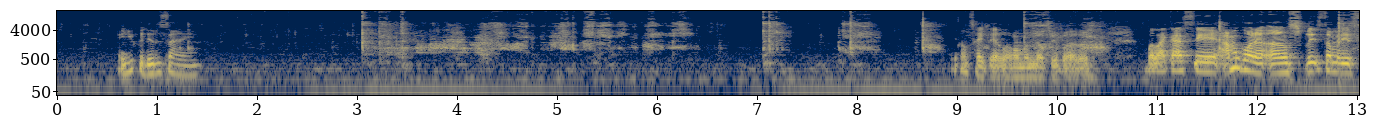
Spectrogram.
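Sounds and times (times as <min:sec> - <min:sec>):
spoon scraping in pot: 0:02.7 - 0:10.6, 0:11.4 - 0:13.0.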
